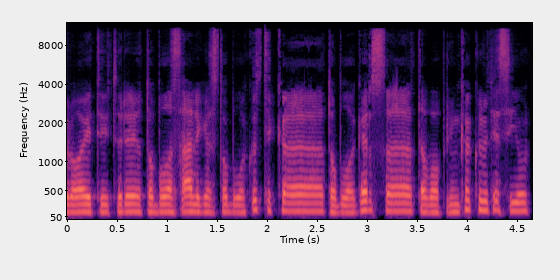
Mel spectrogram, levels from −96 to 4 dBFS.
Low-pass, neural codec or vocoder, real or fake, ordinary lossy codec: 10.8 kHz; codec, 24 kHz, 1.2 kbps, DualCodec; fake; AAC, 32 kbps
